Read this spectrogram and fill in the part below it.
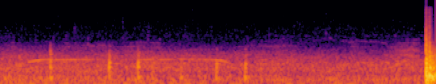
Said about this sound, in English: Who says wow in a fireworks display? Oh, I was saying wow because the shotgun's picking up the audio really well. Oh, okay. Yeah, it sounds great, man.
